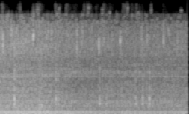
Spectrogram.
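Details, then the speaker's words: Mercury Grand Marquis at idle: a steady whir with scattered light ticks and knocks from the belt drive. The worn idler pulley does not spin well, and a loose, moving tensioner is causing the knocking; both are being replaced. "So if you're hearing this noise, most likely your idler pulley and your tensioner. If you look, you can see that tensioner moving around, which is causing that knocking noise."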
